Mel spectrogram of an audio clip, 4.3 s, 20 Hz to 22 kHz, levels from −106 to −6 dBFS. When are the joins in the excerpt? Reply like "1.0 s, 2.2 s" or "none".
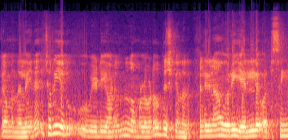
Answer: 2.9 s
